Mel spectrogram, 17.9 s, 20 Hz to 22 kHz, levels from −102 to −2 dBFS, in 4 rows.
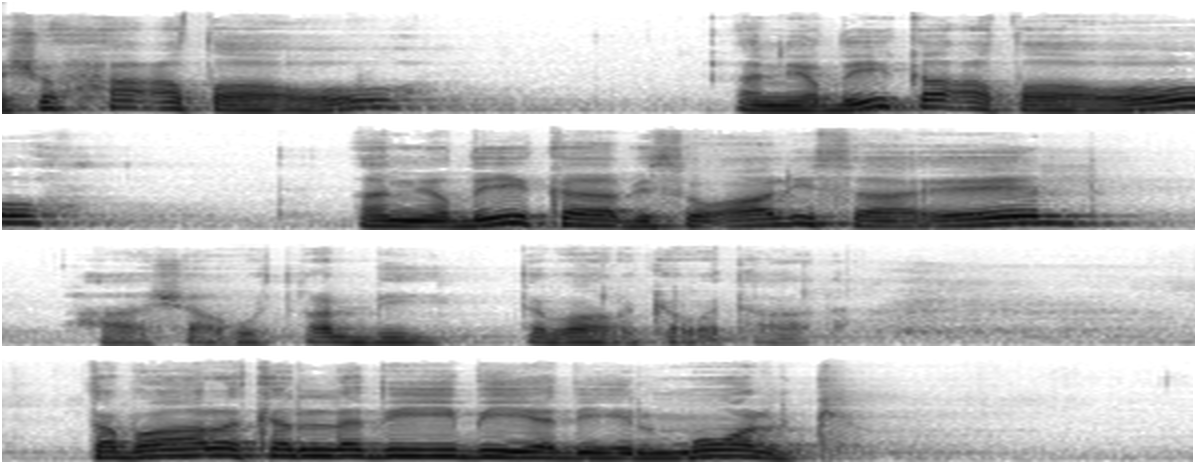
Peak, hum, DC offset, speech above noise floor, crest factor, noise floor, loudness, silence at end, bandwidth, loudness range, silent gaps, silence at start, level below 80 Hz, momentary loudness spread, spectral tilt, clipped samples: -2 dBFS; none; under 0.1%; 51 dB; 16 dB; -66 dBFS; -16 LUFS; 1.3 s; 12.5 kHz; 13 LU; none; 0 s; -66 dBFS; 18 LU; -8.5 dB/octave; under 0.1%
